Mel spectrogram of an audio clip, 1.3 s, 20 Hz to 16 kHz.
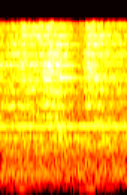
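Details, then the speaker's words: EnerTrac DU-602 hub motor on test bench, 42 V supply with 250 W e-bike controller; steady motor hiss with repeating metallic ding from the disc brake adjusted very close to the rotor, plus slight vibration from shipping drop. "Le ding ding ding qu'on entend, ça se trouve être le frein à disque de l'autre côté qui est ajusté très près du disque."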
